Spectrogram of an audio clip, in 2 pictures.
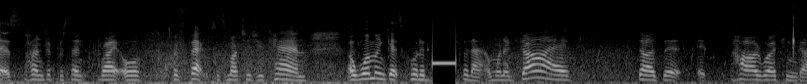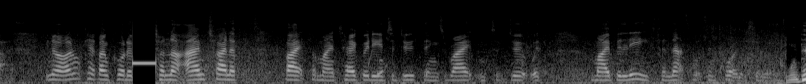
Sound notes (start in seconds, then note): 4.3 beep; 9.3 beep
